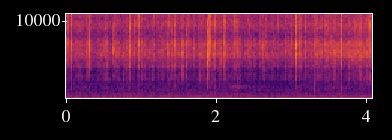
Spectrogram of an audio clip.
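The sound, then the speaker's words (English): Crackling fireplace: irregular sharp pops and snaps over a faint steady hiss, fairly quiet, with no voices. “Oh, it's like a fireplace or something. It's 2 hours long, so we could be here for 2 hours.”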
